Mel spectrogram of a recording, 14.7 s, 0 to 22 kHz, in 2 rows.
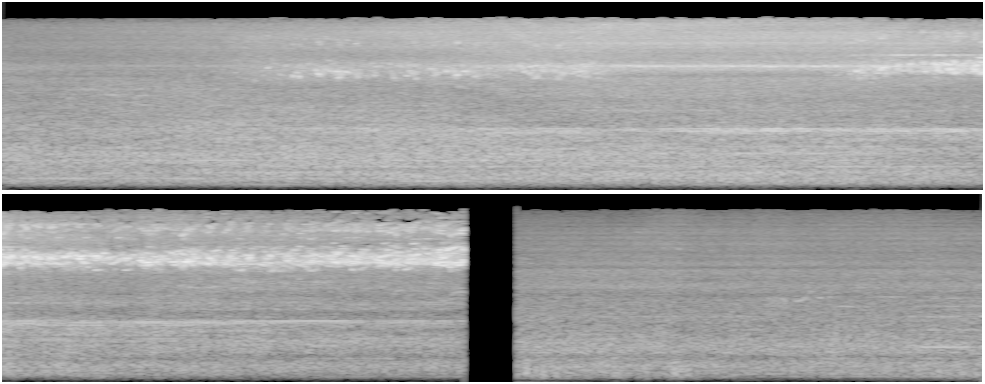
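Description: GWR Class 800 train running slowly along the platform as it brakes, with a high, steady squeal rising in from about two seconds in. After a sudden cut about eleven seconds in, the standing train gives a quieter steady running noise.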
